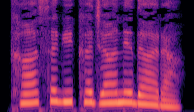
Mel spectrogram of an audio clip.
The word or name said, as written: ಖಾಸಗಿಖಜಾನೆದಾರ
